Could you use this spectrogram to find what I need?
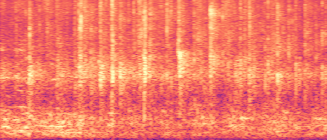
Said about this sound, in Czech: Hriešník, správně, můžete se zatleskat, bratě.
